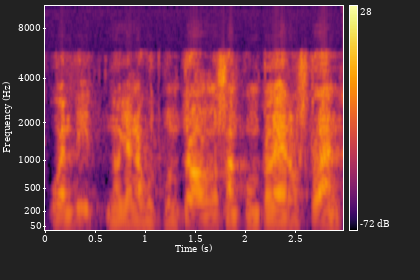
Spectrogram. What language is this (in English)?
Catalan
